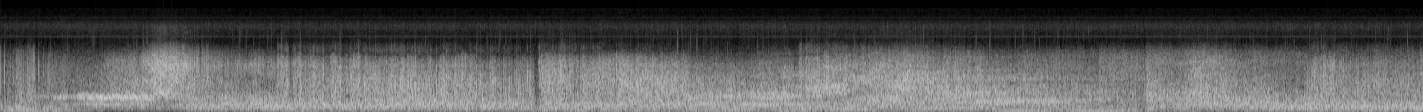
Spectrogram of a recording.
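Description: Battle sound: a loud, continuous rumble of explosions and aircraft engine noise, with one sharp bang about five seconds in.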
